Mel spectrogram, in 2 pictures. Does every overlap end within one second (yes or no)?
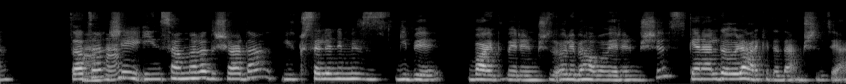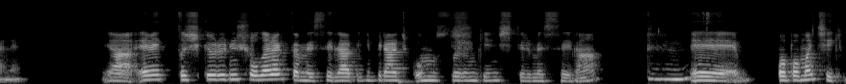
yes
